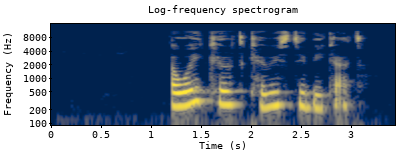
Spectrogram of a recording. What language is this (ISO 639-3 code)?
ckb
